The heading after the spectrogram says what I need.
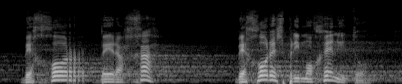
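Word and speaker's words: בכור: palabra primogénito la palabra primogénito en hebreo se pronuncia así como la tienen ustedes en la pantalla bejor y hay una una palabra que suena muy parecida que es beraja bejor beraja bejor es primogénito y beraja qué es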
